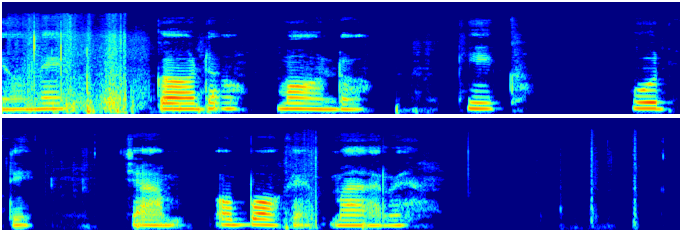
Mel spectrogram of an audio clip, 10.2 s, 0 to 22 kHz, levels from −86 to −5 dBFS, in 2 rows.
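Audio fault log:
1.58–1.68 s, AAC frame loss with concealment: about 60 ms of audio went missing and the decoder filled the gap by reusing the last good spectrum with randomised phase. The speech turns briefly smeared and noisy, a gap that fits a run of 10 ms low-delay AAC frames, likely AAC-ELD.
6.04–6.13 s, AAC frame loss with concealment: about 50 ms was lost in short bursts, the longest around 20 ms, spread over 80 ms. Each repair repeats the previous spectrum, so the sound flickers between clean and phasey.
7.79–7.84 s, AAC frame loss with concealment: a 30 ms dropout that the decoder bridged from the preceding spectrum. It is too short to fade toward silence, so the speech only smears and roughens momentarily before clean decoding resumes.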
